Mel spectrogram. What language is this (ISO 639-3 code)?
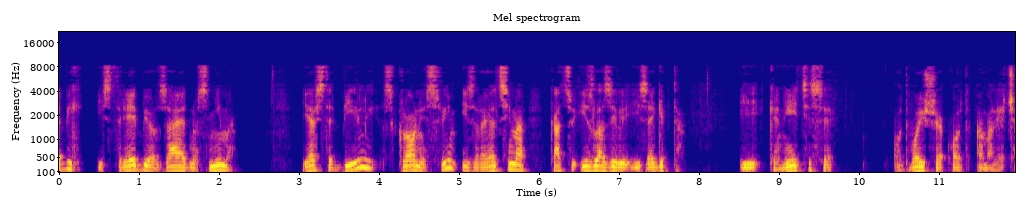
hrv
